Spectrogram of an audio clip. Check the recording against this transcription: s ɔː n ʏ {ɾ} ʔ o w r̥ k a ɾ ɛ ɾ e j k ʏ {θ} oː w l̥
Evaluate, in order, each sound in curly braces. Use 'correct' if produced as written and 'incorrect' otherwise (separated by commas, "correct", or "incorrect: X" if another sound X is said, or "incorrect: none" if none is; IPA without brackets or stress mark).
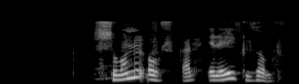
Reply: correct, correct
